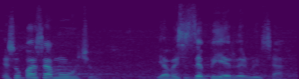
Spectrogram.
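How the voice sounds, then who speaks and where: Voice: mid-range voice, moderate pace, a little mellow. A participant speaks up during a parish course and explains a point after a hesitant start. The voice carries a long hall reverb. Faint noise sits underneath. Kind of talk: classroom remark.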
